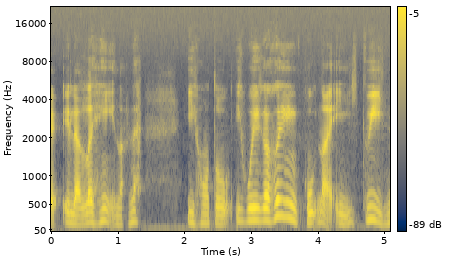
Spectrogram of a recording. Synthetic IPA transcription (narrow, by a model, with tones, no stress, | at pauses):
e˧la˨lə˦˧ɦĩː˦˧ʔnã˧˨hnã˦ | i˧˨ɦõ˧t̪o˨i˦ɦwiː˦ɡa˧ɦɨ˦˧ku˨ʔnã̰˧˨i˧kʷiː˦˨n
